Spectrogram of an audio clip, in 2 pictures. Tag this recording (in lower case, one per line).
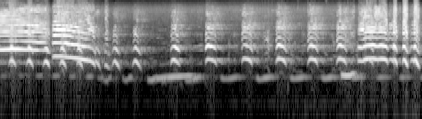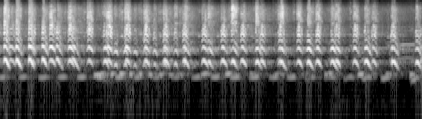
gibbon howling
